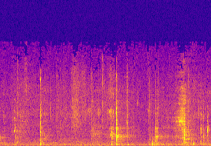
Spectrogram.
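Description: Faint, scattered clicks, taps and paper rustles as wind players handle their instruments and turn sheet music, with the sharpest click a little past halfway.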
